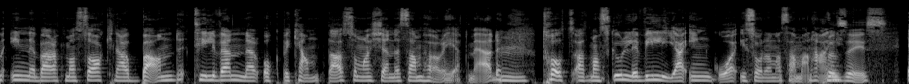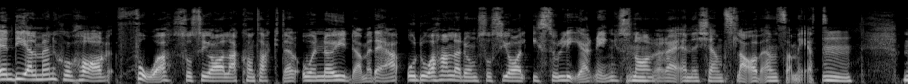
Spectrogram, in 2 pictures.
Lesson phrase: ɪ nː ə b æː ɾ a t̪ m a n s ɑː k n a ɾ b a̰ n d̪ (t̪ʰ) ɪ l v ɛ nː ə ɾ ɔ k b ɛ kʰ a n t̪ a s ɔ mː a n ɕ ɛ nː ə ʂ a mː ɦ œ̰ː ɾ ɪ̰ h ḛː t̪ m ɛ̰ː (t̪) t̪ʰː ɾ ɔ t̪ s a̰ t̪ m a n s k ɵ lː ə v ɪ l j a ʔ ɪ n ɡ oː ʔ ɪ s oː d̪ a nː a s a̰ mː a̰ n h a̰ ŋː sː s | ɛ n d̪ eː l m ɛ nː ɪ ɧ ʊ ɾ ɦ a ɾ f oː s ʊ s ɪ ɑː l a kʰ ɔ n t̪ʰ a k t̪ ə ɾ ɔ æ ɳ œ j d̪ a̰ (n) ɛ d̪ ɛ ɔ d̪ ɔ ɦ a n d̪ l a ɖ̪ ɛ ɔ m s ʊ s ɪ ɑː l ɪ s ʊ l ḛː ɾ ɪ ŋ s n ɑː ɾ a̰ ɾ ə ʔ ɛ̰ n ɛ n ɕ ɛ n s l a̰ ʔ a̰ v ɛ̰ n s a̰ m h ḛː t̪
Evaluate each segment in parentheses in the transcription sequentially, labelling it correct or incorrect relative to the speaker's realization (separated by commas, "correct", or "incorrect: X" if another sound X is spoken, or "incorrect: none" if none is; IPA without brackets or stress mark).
correct, incorrect: d̪, incorrect: m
